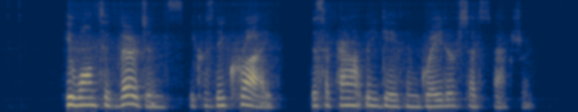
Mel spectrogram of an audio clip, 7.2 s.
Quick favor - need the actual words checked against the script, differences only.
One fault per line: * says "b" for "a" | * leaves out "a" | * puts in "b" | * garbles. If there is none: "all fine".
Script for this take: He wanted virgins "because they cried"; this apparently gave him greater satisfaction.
all fine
